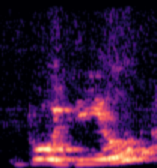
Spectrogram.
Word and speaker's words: Bodil: So today we have Bodil. Have I pronounced that correct?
